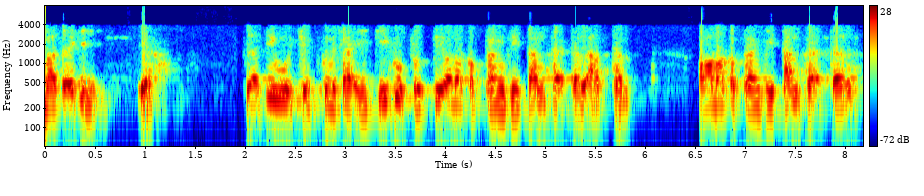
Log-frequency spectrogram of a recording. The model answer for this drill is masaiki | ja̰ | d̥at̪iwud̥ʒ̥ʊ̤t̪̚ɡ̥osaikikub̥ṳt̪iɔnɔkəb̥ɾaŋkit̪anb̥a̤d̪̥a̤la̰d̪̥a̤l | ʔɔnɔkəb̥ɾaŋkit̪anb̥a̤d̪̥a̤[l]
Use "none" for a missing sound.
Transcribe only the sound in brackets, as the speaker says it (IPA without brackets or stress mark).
l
